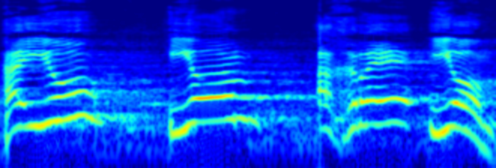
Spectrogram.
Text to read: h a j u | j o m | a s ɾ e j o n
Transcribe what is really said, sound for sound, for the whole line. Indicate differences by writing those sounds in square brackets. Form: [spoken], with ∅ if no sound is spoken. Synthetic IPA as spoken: h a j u | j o m | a [χ] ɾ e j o [m]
